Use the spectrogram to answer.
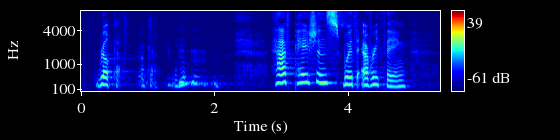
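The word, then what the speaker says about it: Rilke: the um author is is u rainor Marie Rilkkey. And you need to study theology to know how to pronounce that name. I think Rilka.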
